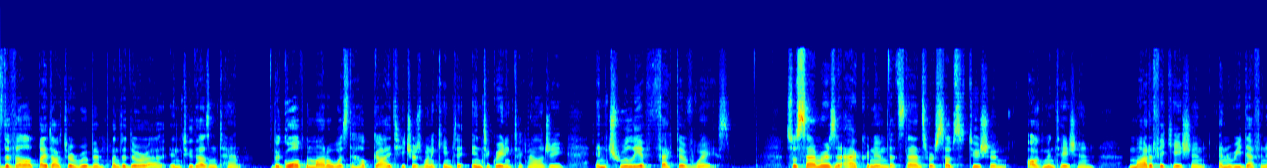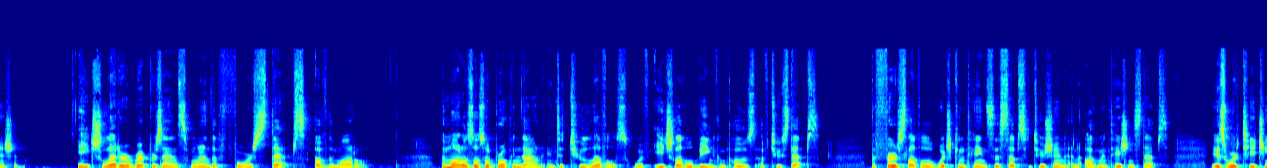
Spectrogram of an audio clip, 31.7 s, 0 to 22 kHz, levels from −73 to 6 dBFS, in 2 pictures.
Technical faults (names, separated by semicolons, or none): repeated buffer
